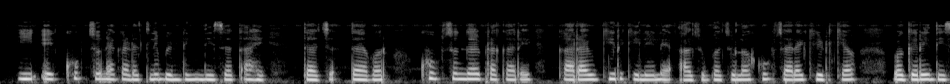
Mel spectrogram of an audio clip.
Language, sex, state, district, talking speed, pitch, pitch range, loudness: Marathi, female, Maharashtra, Chandrapur, 125 wpm, 225 Hz, 215-240 Hz, -16 LUFS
